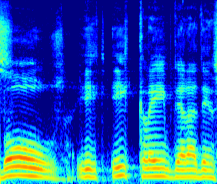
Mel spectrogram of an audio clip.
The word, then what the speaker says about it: Bowles: pronounce your last name it is Bowles b-o-w-l-e-s balls he claimed that I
